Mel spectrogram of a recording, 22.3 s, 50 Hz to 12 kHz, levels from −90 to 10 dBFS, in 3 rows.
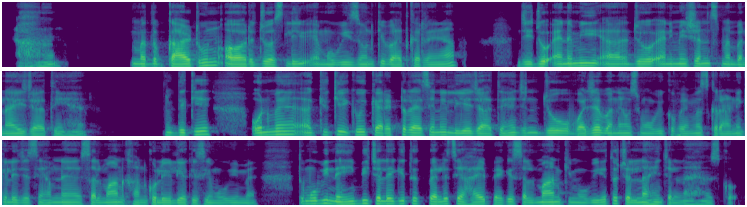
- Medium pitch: No, low, 110 Hz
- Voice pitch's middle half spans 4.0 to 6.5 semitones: No, average, 2.7 semitones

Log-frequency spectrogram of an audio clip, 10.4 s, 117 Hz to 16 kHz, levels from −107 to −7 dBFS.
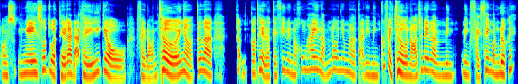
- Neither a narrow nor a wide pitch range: Yes, average, 4.4 semitones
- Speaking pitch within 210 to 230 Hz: Yes, high, 220 Hz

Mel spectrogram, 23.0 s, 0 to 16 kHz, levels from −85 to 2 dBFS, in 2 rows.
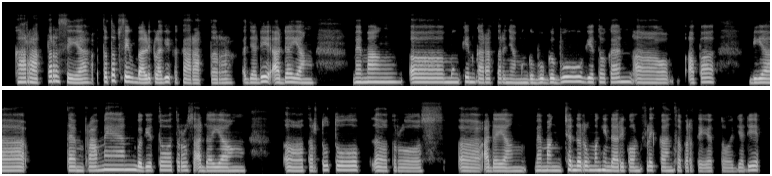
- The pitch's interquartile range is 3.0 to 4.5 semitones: No, narrow, 2.6 semitones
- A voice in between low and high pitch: Yes, medium, 170 Hz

